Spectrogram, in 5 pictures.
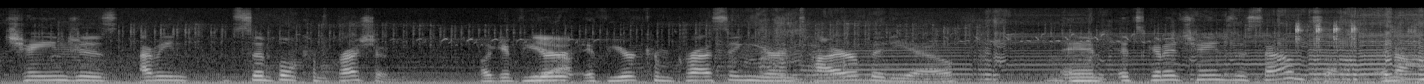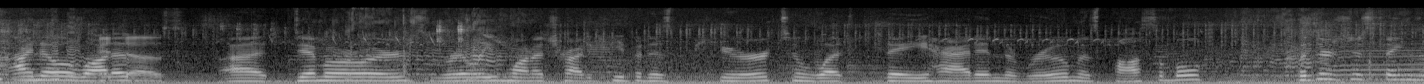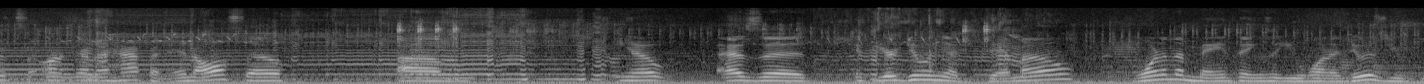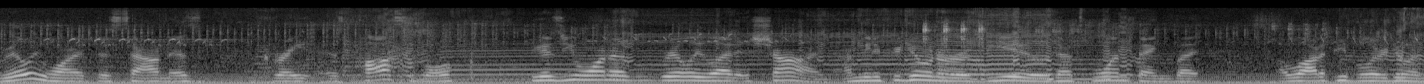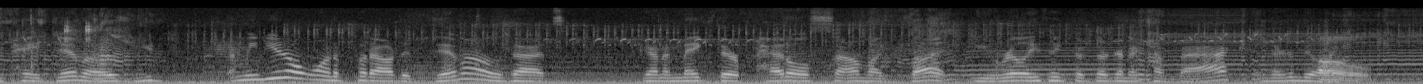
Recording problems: wrong speed, natural pitch; too slow; 0.5 times normal speed
electrical hum; loud; throughout; 50 Hz, 5 dB below the speech

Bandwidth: 14.5 kHz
